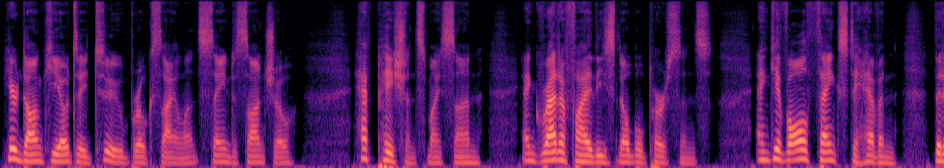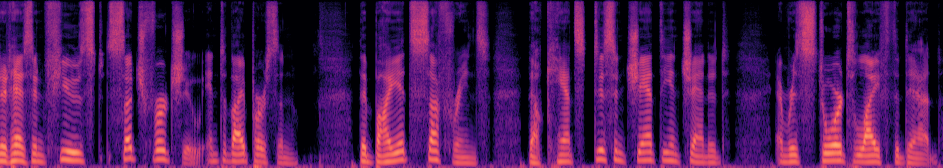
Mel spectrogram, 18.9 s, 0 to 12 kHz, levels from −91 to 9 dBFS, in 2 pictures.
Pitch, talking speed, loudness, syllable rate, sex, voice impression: 135 Hz, 155 wpm, -22 LUFS, 4.9 syllables/s, male, masculine, very adult-like, intellectual, slightly refreshing, slightly unique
